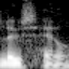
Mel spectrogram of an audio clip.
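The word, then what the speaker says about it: Lose Hill: It's spelled L O S E. LSE L. It's pronounced Loose Hill.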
